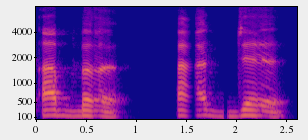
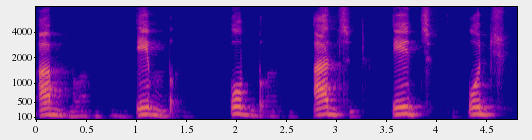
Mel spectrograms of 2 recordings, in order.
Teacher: یہ آواز تھوڑا سا نیچے گر کے تھوڑا سا اوپر اٹھتی ہے، تھوڑا سا اوپر، اب، اب، اب۔ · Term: قلقلہ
